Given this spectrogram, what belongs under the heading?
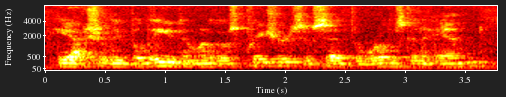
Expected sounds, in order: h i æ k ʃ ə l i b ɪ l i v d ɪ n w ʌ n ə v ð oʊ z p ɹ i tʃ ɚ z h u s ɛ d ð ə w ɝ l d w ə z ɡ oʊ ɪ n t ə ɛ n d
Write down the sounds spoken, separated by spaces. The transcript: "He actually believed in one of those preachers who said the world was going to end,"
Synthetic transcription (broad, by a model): h i æ k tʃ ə l i b ɪ l i v d ɪ n w ʌ n ə v ð oʊ z p ɹ i tʃ ɚ z h u s ɛ d ð ə w ɝ l d w ə z ɡ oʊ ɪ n t ɛ n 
